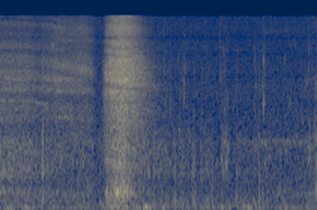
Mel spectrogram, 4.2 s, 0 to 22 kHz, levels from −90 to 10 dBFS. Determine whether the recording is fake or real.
real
